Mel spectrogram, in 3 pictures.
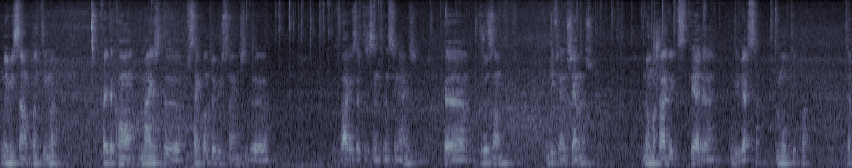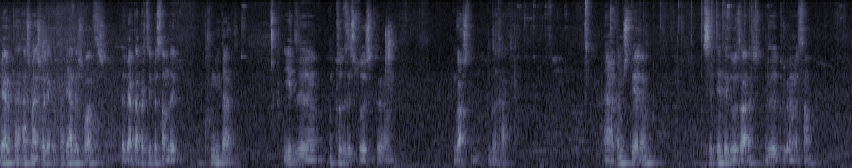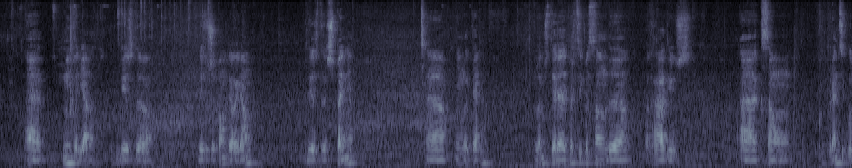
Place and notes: Lisboa, RadiaLX radio festival - broadcast started
radialx broadcast has just started both as an internet stream and on FM radio
Lisbon, Portugal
